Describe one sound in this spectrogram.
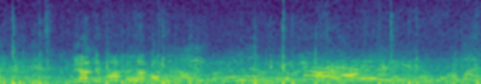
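Children shout and call out across an open field.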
